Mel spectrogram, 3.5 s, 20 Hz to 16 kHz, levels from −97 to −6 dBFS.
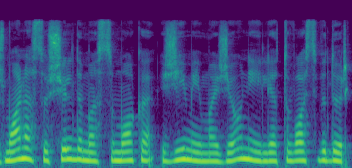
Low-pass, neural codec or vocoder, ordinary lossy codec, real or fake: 9.9 kHz; none; MP3, 96 kbps; real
